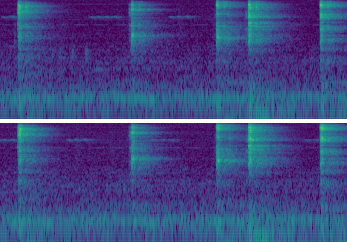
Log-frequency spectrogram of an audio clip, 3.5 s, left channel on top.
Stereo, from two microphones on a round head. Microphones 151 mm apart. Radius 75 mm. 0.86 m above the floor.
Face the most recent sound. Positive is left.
turn(degrees=20)  # may be behind; listen again after turning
